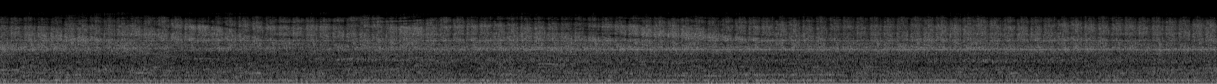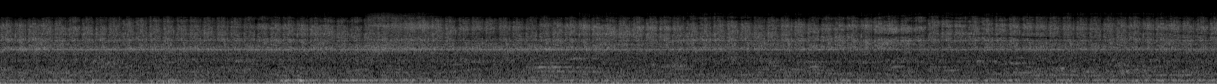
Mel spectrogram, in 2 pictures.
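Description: A train running steadily: a constant rumbling noise with a thin, steady high whine over it.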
